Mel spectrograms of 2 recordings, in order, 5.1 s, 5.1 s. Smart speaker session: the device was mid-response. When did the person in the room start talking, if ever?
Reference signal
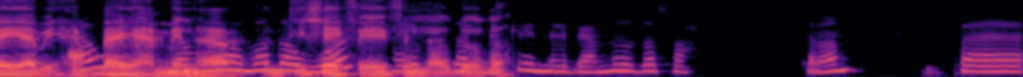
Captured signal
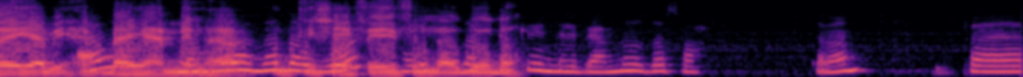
none

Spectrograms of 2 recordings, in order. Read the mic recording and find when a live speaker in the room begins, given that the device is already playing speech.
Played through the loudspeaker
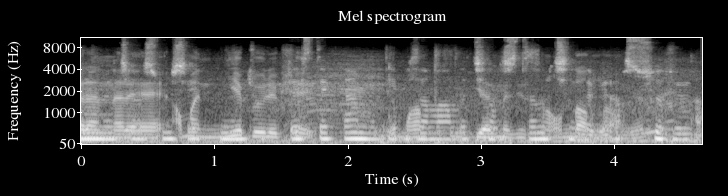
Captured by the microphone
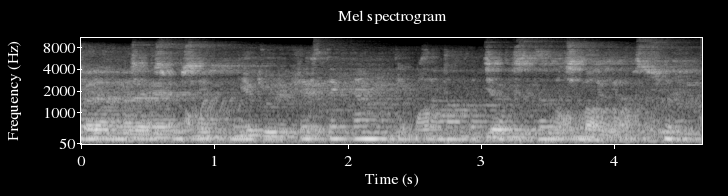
none

